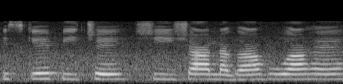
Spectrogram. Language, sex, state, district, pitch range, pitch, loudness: Hindi, female, Haryana, Jhajjar, 235-245 Hz, 240 Hz, -16 LUFS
